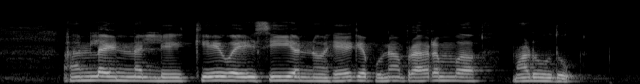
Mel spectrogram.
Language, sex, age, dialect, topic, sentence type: Kannada, female, 36-40, Coastal/Dakshin, banking, question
